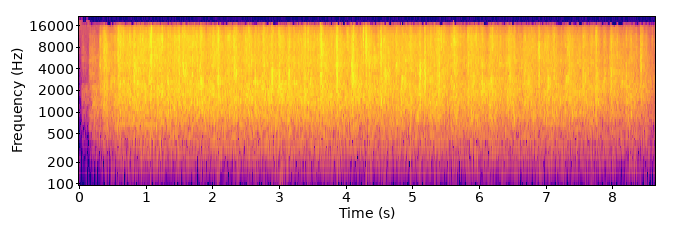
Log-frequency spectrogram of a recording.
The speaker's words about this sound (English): So first off, now you react with applause, of course. What are the chances that the sun will rise tomorrow somewhere in the world?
